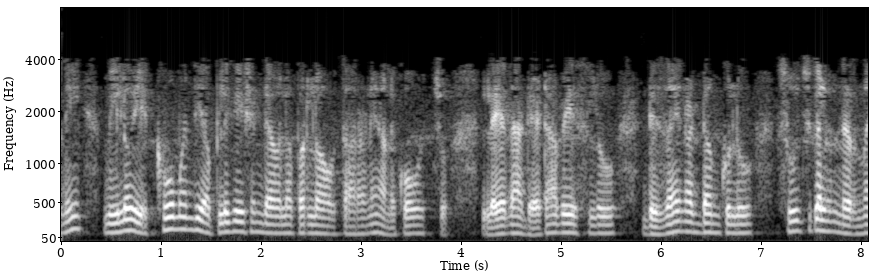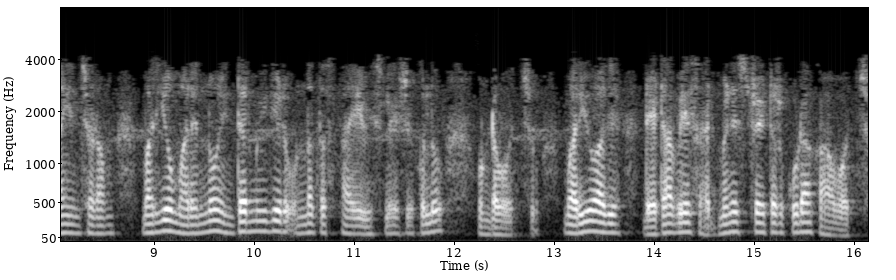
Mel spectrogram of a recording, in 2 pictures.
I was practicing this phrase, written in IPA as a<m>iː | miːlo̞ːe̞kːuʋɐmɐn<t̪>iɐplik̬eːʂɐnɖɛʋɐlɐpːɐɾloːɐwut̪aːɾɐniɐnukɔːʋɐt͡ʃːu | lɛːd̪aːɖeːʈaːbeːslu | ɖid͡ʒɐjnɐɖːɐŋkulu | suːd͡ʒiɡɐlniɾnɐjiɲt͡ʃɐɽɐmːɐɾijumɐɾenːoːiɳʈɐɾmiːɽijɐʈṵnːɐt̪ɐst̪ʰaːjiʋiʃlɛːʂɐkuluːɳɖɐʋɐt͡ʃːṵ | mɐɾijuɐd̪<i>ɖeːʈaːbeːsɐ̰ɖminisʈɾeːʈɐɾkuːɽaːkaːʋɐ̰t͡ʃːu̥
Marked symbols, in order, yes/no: no, no, yes

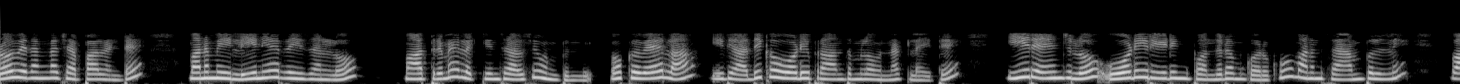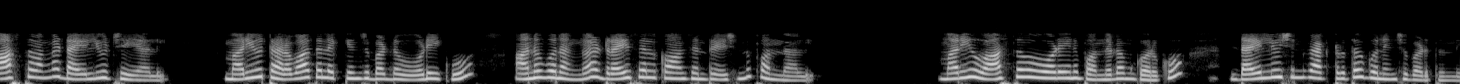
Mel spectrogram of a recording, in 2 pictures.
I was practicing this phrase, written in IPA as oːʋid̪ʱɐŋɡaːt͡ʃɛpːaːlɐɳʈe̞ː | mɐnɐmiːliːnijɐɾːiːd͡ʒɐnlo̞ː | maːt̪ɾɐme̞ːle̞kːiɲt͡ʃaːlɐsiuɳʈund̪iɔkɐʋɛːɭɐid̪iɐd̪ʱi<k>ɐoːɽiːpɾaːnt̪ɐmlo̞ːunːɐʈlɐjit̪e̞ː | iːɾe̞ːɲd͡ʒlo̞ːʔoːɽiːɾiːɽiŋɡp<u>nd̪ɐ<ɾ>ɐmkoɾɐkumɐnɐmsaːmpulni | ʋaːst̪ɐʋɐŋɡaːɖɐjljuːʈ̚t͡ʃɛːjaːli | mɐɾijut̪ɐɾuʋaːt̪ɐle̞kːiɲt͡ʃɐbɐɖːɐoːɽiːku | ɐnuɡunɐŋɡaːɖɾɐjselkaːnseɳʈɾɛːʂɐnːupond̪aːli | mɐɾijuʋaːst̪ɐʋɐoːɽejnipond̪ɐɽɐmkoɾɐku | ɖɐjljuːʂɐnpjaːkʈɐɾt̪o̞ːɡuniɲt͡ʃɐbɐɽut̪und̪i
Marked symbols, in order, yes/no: yes, no, no

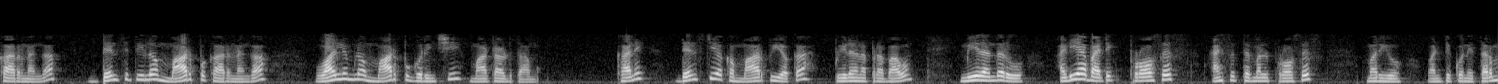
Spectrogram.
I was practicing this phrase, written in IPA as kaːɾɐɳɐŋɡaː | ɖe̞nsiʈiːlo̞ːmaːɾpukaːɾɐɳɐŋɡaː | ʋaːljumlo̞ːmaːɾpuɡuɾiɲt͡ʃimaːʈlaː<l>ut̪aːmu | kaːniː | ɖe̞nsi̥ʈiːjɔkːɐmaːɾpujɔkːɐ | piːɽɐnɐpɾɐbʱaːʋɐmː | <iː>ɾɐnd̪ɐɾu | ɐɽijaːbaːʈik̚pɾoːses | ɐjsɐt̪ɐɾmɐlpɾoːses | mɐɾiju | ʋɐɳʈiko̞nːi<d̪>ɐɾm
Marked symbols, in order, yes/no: no, yes, no

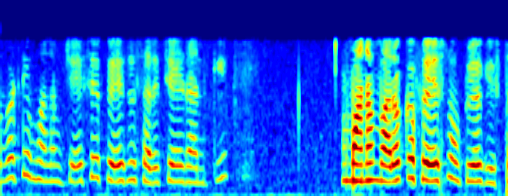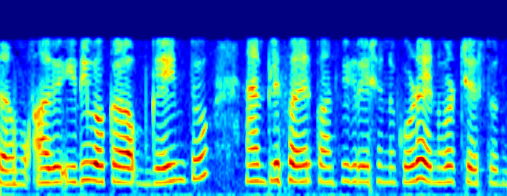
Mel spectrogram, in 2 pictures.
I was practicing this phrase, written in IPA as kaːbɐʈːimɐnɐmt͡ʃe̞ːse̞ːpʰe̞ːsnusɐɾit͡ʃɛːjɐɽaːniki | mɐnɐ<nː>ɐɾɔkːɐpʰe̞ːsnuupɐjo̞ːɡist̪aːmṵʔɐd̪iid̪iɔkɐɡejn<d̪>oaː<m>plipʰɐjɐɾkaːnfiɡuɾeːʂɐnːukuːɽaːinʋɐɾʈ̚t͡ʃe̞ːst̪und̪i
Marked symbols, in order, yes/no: no, no, yes

